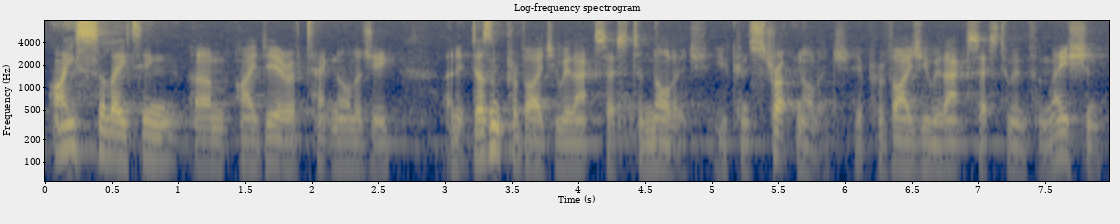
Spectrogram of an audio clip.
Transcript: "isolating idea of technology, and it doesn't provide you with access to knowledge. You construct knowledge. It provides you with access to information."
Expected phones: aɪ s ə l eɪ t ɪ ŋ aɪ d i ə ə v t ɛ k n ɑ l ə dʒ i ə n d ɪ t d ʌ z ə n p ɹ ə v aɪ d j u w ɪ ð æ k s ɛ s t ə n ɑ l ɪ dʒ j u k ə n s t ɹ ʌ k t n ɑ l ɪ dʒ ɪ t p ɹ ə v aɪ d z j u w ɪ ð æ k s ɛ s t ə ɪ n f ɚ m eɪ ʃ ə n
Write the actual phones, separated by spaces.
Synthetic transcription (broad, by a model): aɪ s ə l eɪ t ɪ ŋ aɪ d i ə ə v t ɛ k n ɑ l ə dʒ i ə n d ɪ t d ʌ z ə n p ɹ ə v aɪ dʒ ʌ w ɪ ð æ k s ɛ s t ə n ɑ l ɪ dʒ j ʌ k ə n s t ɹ ʌ k n ɑ l ɪ dʒ ɪ t p ɹ ə v aɪ d z j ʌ w ɪ ð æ k s ɛ s t ə ɪ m f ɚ m eɪ ʃ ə n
